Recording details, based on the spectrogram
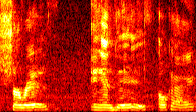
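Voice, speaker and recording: A woman speaks over noticeable background noise. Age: 30s. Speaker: livestreamer. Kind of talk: casual chat. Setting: livestream.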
